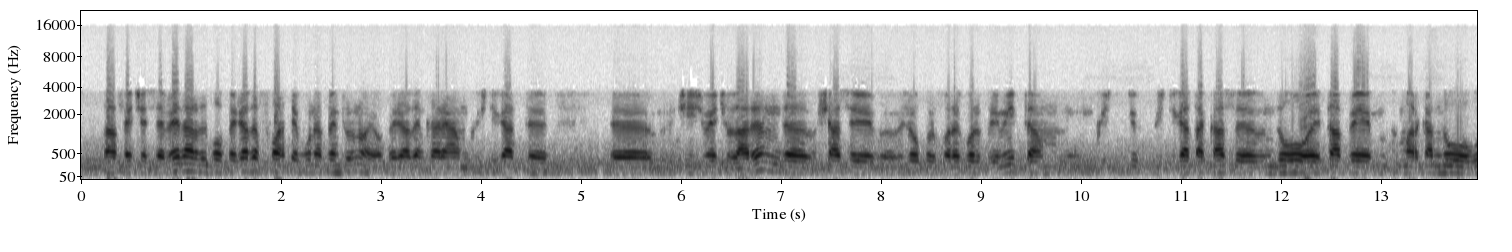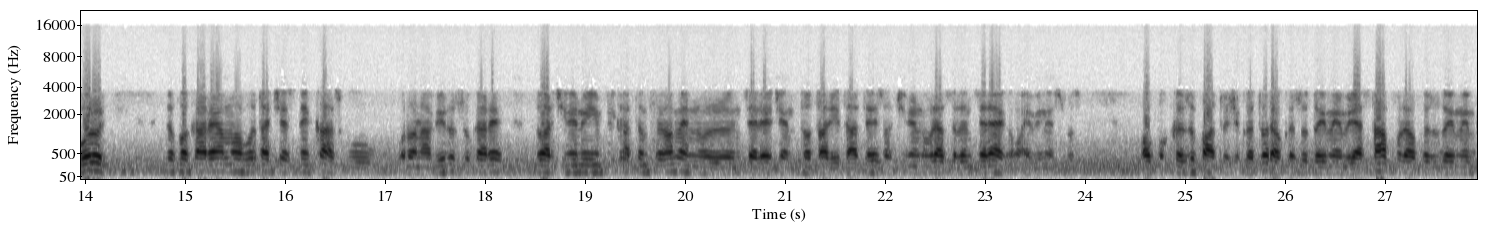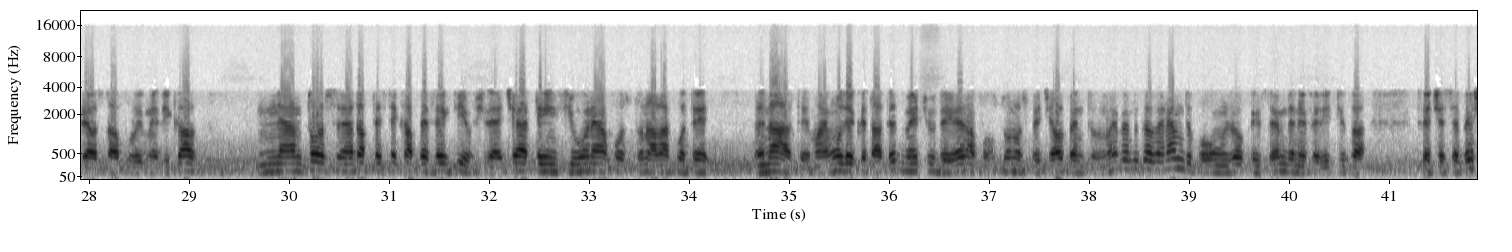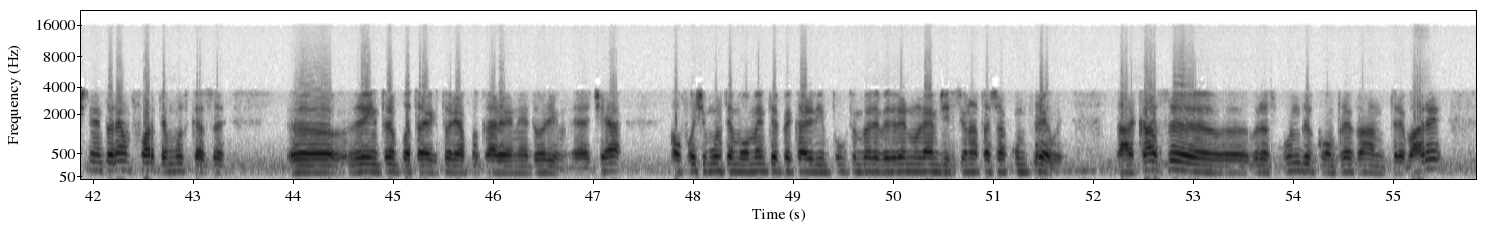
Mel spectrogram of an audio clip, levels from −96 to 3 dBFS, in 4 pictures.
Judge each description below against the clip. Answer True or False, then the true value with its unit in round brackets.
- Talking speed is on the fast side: True (175 wpm)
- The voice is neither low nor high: True (165 Hz)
